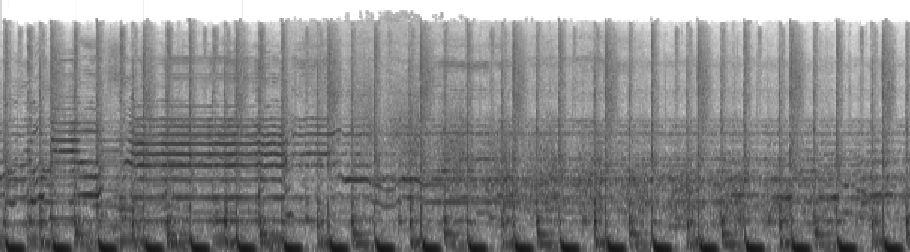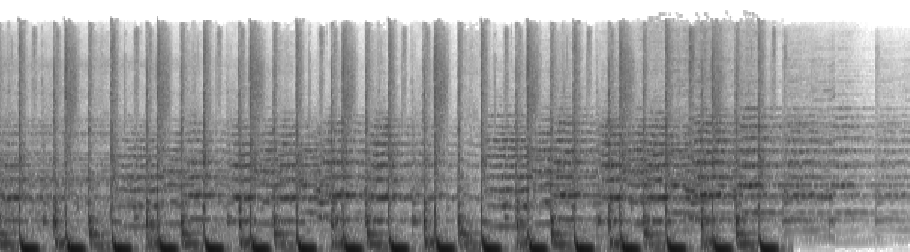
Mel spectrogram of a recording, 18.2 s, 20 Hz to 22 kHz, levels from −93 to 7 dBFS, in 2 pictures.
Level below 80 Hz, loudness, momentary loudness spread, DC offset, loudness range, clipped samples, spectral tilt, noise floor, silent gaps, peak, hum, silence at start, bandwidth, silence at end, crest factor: -12 dBFS; -12 LUFS; 5 LU; 0.2%; 3 LU; under 0.1%; -4.5 dB/octave; -31 dBFS; none; 0 dBFS; none; 0 s; 16.5 kHz; 0 s; 10 dB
